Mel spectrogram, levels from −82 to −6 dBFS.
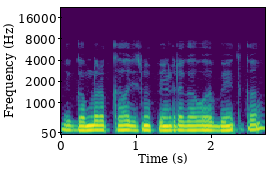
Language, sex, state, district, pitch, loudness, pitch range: Hindi, male, Delhi, New Delhi, 135 Hz, -12 LUFS, 135-140 Hz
